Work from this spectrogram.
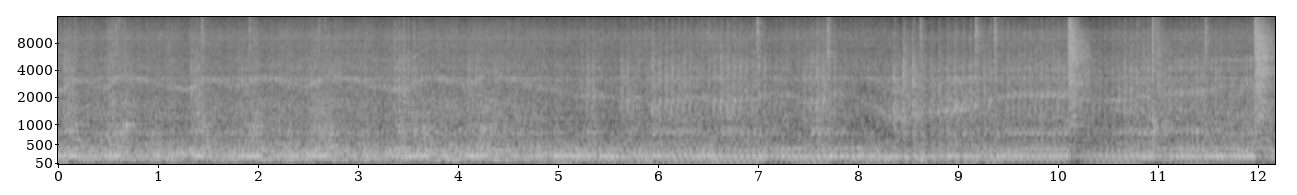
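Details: XJ650 engine running after its fluid-fouled plugs were dried: busy, raspy multi-cylinder running with a sharp ticking chuff at every firing, pointing to an exhaust leak rather than a sticking valve.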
